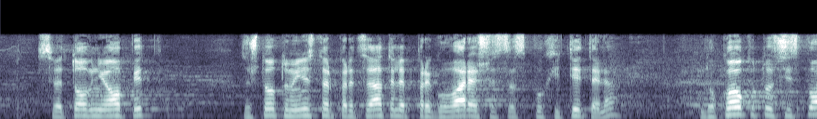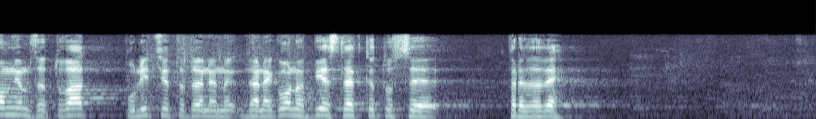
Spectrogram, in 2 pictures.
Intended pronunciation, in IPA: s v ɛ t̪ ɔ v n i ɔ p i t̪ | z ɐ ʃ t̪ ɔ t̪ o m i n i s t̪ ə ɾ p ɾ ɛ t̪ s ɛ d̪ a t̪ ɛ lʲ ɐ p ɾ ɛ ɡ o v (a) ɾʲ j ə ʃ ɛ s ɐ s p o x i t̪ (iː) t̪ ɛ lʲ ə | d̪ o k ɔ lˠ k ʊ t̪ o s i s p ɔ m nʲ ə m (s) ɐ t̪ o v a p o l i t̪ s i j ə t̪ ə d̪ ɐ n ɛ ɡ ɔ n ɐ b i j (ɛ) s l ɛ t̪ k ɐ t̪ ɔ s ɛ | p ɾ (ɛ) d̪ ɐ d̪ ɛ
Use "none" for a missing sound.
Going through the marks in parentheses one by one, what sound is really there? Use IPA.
a, i, z, ɛ, ɛ

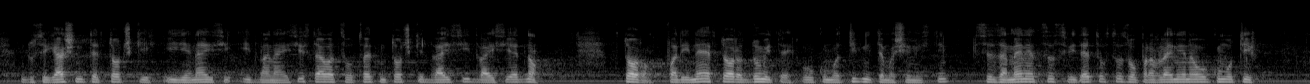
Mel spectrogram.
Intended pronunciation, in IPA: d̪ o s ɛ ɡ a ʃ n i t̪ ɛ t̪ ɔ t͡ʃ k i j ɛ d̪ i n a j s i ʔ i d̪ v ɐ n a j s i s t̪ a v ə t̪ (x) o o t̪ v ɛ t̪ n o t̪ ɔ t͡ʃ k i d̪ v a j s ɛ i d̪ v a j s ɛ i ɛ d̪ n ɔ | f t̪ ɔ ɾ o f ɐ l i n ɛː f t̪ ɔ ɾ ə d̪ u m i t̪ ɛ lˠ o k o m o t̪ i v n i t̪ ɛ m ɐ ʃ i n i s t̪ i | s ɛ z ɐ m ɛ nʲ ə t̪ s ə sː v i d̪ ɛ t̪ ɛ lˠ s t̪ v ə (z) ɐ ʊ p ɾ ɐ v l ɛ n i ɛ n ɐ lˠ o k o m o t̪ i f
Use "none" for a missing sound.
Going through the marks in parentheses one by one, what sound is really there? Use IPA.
s, z

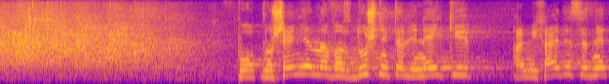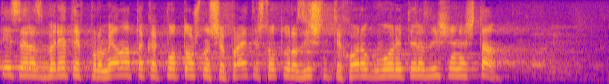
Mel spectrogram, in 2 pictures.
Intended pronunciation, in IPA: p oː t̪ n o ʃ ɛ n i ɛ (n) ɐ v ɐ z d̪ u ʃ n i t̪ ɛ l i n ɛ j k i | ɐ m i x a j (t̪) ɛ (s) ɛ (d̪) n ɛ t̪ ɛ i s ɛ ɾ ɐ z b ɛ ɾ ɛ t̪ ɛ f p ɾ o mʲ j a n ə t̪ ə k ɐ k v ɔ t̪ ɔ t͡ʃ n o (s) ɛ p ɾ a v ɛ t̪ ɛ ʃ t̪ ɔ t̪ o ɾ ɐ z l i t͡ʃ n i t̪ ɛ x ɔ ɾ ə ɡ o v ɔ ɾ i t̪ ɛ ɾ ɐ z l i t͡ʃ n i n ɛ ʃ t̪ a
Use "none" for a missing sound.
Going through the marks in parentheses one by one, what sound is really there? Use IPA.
n, d̪, s, d̪, ʃ

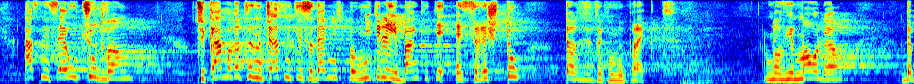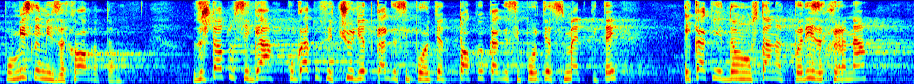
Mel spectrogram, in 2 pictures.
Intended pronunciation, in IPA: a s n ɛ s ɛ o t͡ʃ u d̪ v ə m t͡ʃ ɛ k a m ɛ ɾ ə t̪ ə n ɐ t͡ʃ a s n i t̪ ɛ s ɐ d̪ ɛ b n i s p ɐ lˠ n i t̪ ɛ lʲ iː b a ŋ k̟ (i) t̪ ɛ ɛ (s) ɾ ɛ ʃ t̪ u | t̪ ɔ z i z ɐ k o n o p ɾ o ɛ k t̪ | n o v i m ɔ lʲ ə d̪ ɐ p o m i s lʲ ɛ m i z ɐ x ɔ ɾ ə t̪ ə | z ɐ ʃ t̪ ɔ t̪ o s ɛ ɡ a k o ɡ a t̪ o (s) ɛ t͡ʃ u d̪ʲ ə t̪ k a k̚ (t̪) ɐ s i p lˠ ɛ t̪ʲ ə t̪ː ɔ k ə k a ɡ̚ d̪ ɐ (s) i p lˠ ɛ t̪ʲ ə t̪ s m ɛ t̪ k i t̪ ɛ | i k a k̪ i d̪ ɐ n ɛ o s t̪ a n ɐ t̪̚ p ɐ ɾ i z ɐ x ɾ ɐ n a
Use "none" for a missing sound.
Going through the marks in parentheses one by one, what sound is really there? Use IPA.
i, s, s, d̪, s

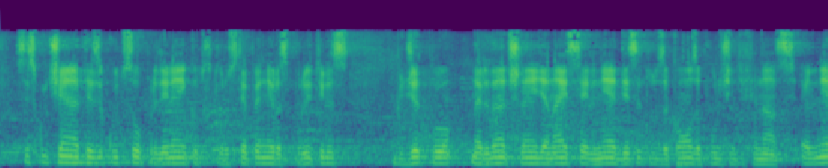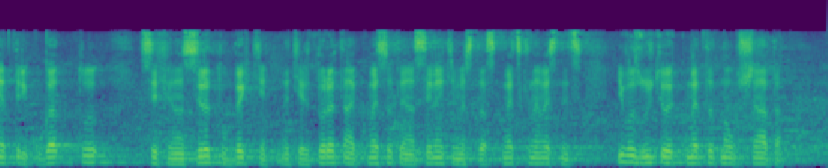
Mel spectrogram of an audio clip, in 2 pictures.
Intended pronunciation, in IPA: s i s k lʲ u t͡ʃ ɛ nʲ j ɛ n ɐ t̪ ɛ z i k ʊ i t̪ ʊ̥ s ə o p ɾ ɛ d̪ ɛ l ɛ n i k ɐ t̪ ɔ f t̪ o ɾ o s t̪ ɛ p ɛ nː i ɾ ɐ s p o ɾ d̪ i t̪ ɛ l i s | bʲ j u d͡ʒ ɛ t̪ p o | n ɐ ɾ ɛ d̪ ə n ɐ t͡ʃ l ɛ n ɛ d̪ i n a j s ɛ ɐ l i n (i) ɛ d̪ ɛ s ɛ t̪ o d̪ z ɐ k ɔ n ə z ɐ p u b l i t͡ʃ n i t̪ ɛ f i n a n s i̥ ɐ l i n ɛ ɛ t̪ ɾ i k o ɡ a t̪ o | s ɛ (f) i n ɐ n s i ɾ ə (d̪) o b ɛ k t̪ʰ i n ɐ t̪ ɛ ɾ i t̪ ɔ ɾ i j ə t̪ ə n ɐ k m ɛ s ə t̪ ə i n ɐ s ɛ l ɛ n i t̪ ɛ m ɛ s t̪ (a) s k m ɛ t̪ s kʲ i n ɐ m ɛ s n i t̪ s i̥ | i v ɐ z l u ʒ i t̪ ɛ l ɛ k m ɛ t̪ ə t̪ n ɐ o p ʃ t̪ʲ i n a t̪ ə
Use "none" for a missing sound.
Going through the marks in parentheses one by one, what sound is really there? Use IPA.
ɛ, f, t̪, a

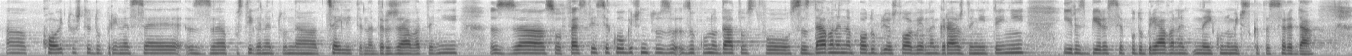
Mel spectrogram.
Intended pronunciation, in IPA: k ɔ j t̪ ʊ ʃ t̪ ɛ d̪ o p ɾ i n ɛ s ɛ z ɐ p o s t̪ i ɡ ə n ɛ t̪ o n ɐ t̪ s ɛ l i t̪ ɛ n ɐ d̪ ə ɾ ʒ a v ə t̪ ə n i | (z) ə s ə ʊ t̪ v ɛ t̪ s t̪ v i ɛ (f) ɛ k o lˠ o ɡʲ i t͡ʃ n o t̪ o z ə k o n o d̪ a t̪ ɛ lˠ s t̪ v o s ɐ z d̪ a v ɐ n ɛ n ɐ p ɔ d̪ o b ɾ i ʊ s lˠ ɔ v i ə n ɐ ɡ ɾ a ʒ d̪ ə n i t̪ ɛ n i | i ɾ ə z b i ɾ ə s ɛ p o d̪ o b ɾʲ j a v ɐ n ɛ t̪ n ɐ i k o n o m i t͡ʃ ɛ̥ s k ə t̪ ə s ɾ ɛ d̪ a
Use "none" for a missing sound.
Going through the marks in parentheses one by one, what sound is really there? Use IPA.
z, s

